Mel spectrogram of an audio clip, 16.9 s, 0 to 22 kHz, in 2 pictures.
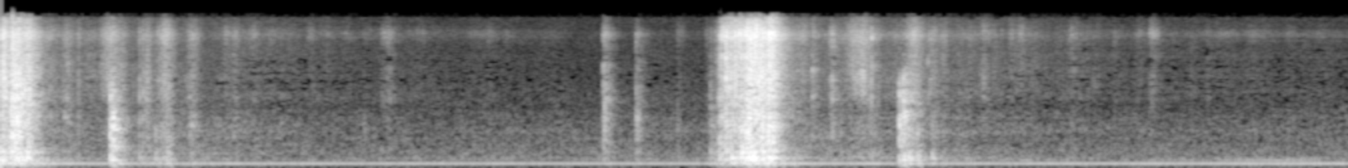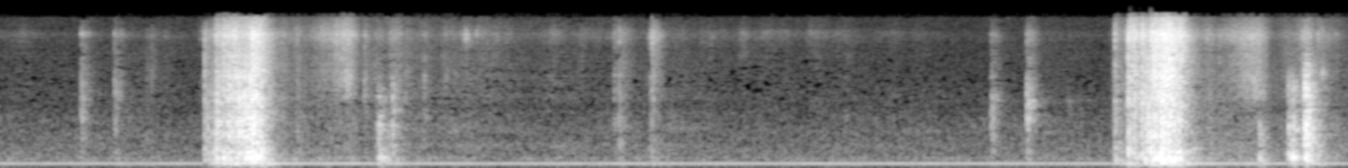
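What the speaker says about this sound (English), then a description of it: "I'm going to shuffle 8 times." Tarot cards are shuffled in three short, crisp riffling bursts spaced several seconds apart, close and clear against a quiet room with a faint steady hum.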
